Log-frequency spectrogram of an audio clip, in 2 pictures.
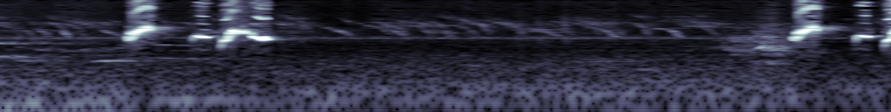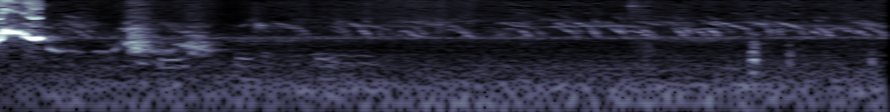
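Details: Red-whiskered bulbul delivering a short song: two clear bursts of quick, liquid, slurred whistled notes, about two seconds apart, with a faint note near the end. A constant thin high tone and soft repeated chirps sound underneath.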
